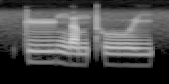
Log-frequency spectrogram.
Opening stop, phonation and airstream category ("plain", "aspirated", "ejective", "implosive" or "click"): plain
